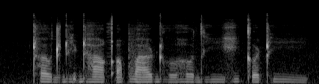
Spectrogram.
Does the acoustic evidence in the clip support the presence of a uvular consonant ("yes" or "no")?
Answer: yes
